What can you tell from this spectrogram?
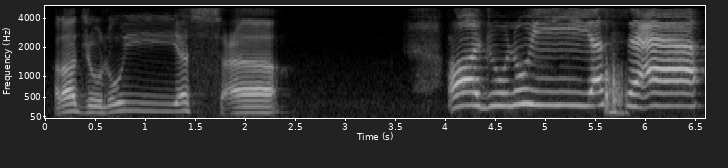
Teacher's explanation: أدغم التنوين في الياء إدغام بغنة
